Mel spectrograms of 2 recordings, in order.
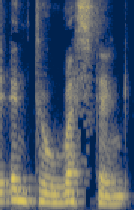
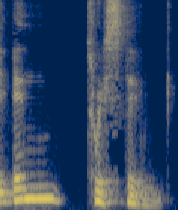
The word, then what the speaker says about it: interesting: I mean you can't you don't have to say interesting you have to say interesting so notice that the stress is on in okay and uh uh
